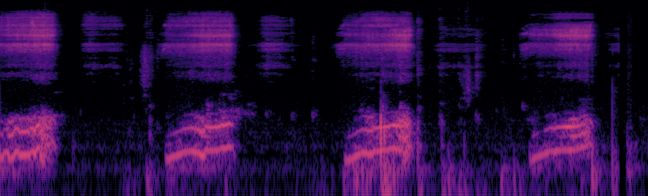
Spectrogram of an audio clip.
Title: Sugar snoring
